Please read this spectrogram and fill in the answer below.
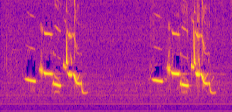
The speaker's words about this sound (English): And I think they sound like they're saying, I am a meadowlark. And you said that recently on an episode. I sure did. I am a meadowlark.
